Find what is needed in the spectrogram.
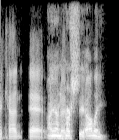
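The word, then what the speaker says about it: Ayaan Hirsi Ali: who's married to Ayanna Lee, let's call her. – Ayanna Hirsi Ali. – Yeah, there you go. You can pronounce her middle name.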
